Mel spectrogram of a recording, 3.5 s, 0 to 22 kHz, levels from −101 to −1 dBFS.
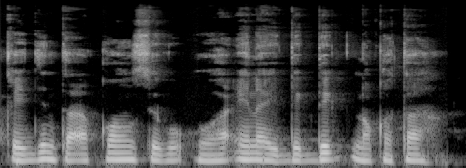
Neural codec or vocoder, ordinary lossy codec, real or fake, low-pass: vocoder, 44.1 kHz, 128 mel bands every 512 samples, BigVGAN v2; none; fake; 19.8 kHz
